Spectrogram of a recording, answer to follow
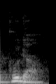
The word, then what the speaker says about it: GDAL: but you'll also learn gdal or goodall the pronunciation depends on who you speak with i will use gdaw and gdal is basically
